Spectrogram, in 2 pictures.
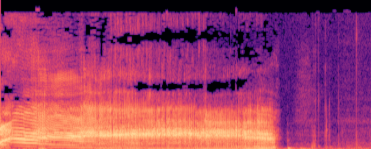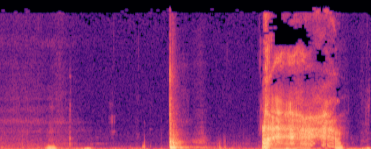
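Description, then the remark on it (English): A loud, rough, monstrous roar with an animal quality from a bus driver who tilts back his head, sustained for about three seconds with a falling pitch, followed by near-silence, a few faint clicks, and a second shorter growling burst. “As we gawked in silent horror, the driver tilted back his monstrous head and uttered an animal roar.”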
